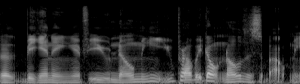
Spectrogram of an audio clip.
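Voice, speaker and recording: A man speaks at a fairly quick pace in a fairly low voice. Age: 20s. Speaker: personal podcaster sharing mental health struggles. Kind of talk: personal testimony monologue. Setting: in a car. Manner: halting, with many fillers.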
